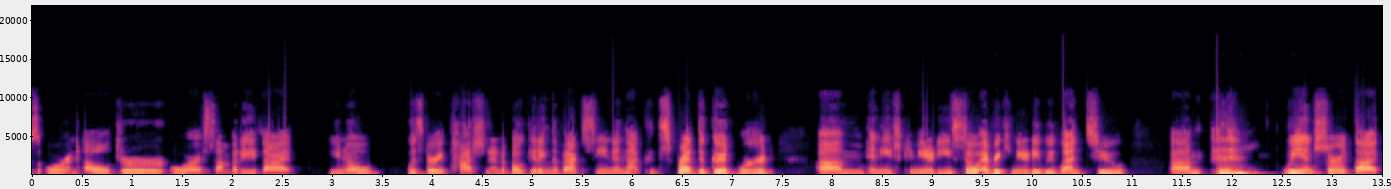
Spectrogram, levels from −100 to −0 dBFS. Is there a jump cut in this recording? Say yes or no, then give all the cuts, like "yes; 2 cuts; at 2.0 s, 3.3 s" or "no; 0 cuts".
no; 0 cuts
